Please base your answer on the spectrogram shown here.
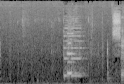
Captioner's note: buzzer dings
